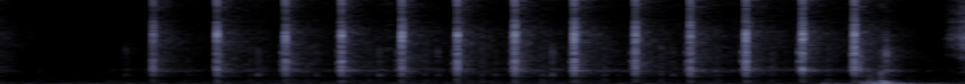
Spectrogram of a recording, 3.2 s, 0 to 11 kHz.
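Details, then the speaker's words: Gearbox during shimming, after 0.3 mm shim: sharp dry clicks about five a second as gear is rocked by hand; still about 0.09 mm end play left, needing a further tiny shim. "All right, now if I stick my hand in there. It's still got 0.9 of it. Still got 0.9 of a mil of play."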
